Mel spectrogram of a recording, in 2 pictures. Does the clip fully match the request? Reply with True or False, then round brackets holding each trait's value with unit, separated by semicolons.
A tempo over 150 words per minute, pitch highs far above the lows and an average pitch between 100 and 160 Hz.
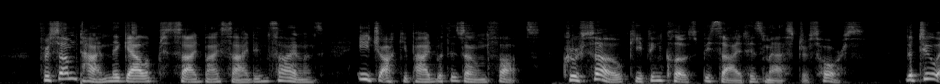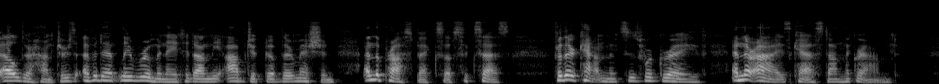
True (165 wpm; 6.8 semitones; 140 Hz)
